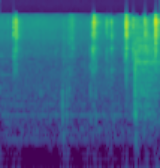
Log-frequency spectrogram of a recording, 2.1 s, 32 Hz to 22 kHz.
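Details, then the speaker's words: Sherif-2 electromechanical cabinet lock: a few sharp bright clicks and a final snap as the bolt is inserted and the lock shoots closed; normal latching, opening needs voltage applied. "Как только мы туда ставим ригель, у нас оковка это выстреливает. И все, в принципе, замок уже закрылся."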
